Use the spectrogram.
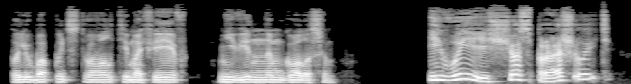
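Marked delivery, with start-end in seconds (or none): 4.3-6.1 high-pitched, crying-out exclamation. Reading a story, the narrator voices Tachion answering Timofeev, exclaiming. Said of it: "воскликнул Тахион".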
